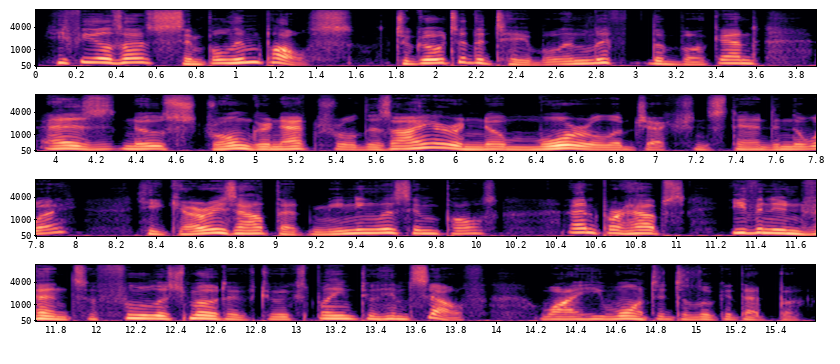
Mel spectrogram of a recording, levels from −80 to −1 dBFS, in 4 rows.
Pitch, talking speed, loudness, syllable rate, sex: 160 Hz, 205 wpm, -18 LUFS, 5.7 syllables/s, male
